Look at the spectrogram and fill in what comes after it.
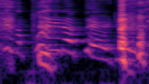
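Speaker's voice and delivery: shrill, very high, loud yelled scream. Recounting how the group screamed at Rob, the speaker retells the scream. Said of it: "we're screaming at Rob".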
